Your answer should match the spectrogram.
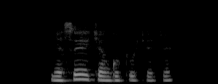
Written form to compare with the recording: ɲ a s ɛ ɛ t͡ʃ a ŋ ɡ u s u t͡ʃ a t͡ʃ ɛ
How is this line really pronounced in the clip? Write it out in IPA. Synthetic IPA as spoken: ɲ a s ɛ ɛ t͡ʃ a ŋ ɡ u t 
